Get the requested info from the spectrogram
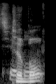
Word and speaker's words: Tybalt: It's Tybalt because it has no Y.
